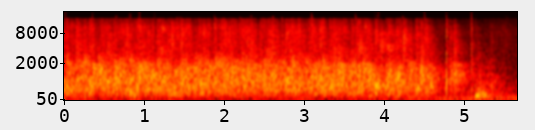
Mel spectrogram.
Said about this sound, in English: So I personally want to give you a round of applause for taking the time out this morning to invest in your career and your company. Thank you.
